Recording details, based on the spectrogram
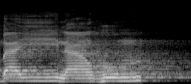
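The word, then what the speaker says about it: بينهم: Inna rabbaka huwa yafsilu bainahum. Ya sukun didahului fathah disebut bacaan madlin atau madlayin. Bunyi ya sukunnya baca dengan lembut atau lunak. Bainahum, jangan dibaca bainahum, itu berarti belum lembut.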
